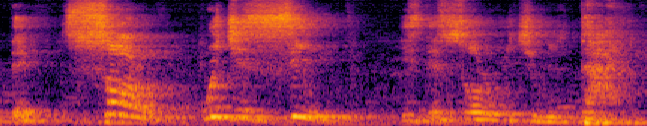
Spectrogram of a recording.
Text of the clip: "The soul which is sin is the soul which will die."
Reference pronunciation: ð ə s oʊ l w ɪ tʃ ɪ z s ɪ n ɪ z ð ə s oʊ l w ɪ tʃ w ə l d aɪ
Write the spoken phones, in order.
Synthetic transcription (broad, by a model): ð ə s oʊ l w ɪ tʃ ɪ z s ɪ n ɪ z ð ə s oʊ l w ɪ tʃ w ə l d aɪ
